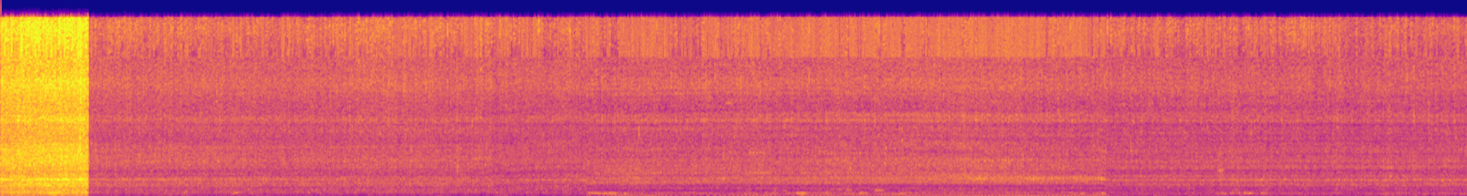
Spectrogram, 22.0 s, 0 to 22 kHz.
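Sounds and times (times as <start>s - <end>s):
river water rushing: 0.0s - 22.0s
low hum: 8.8s - 16.6s.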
